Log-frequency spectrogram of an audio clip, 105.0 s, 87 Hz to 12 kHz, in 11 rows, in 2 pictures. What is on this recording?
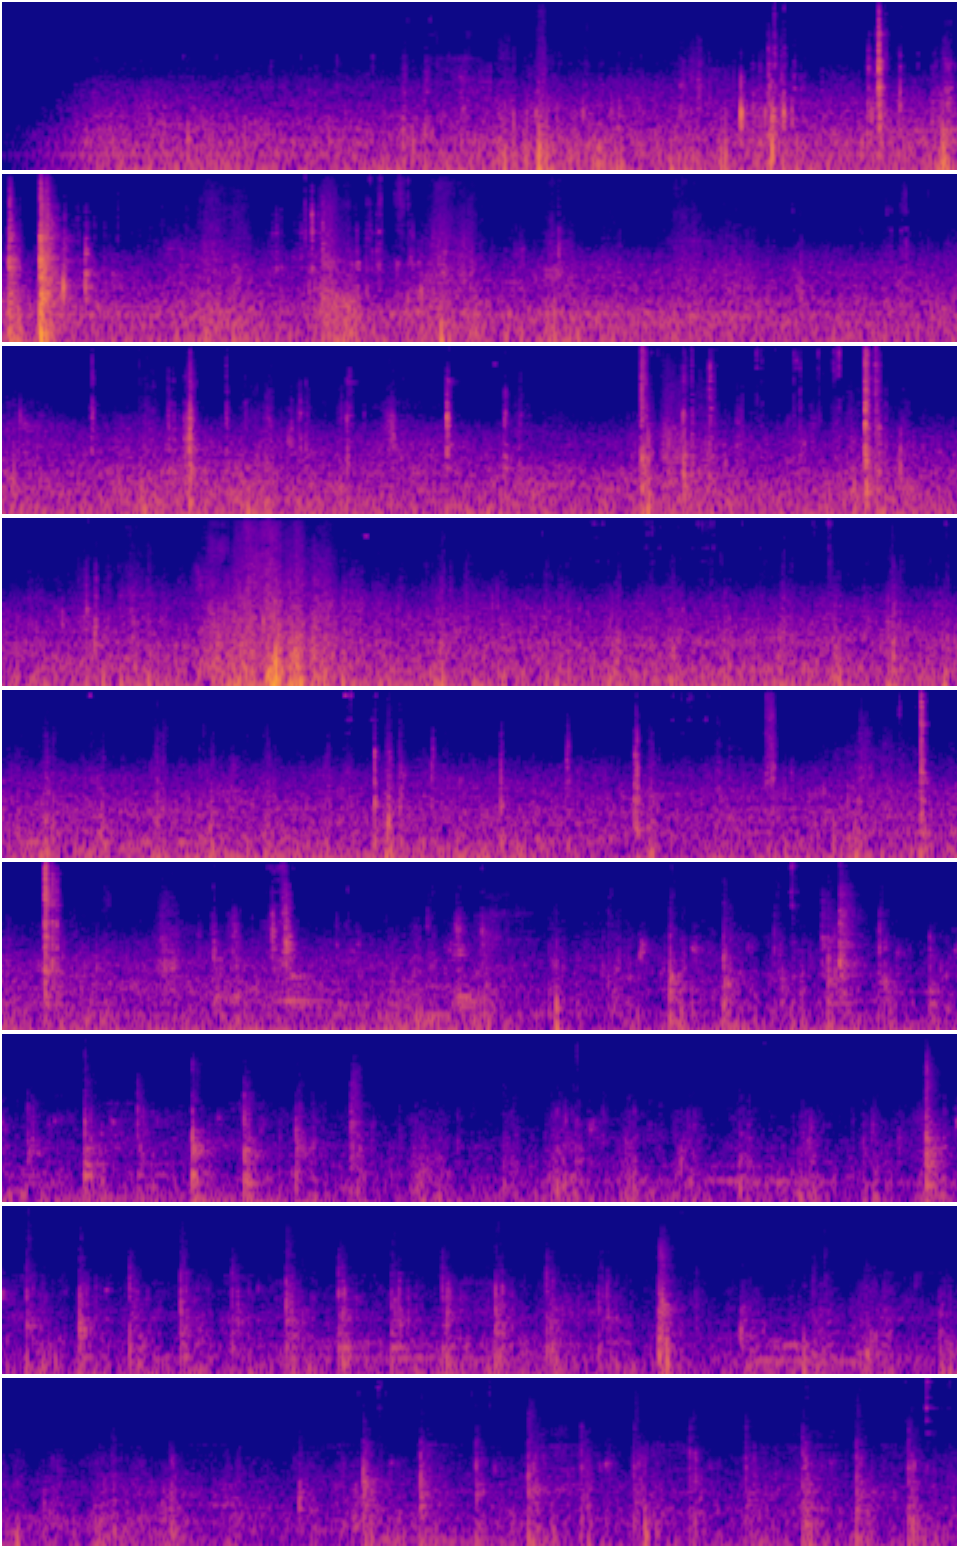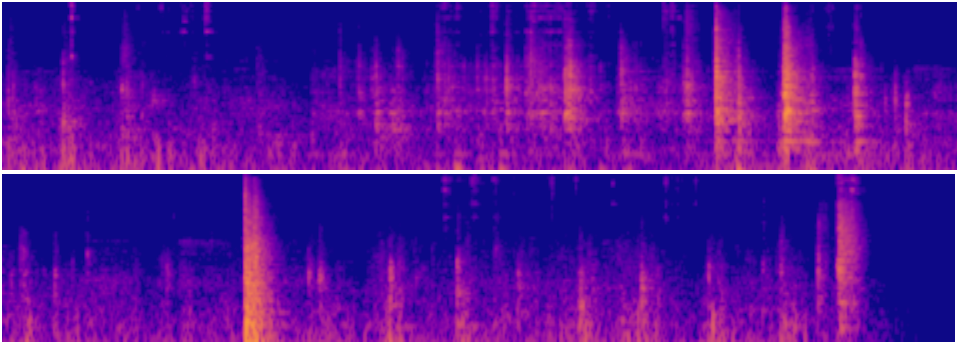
Coming Home 3
I'm arriving with my bike and fasten it to an appropriate piece of street furniture. I walk towards and climb the stairs that lead from the street to the door that gives access to the staircase I share with 7 others and find my keys. I unlock the door to open it. I climb the stairs to the third floor where I open the door to my apartment. I close it again, walk into my livingroom throwing the keys on the table. I wear Converse Jack Purcell shoes and corduroy jeans. Recorded with an Edirol-R09.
